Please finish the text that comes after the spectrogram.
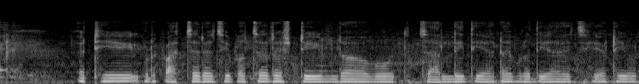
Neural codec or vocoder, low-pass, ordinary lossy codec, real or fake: codec, 16 kHz, 4 kbps, X-Codec, WavLM features, trained on Multilingual LibriSpeech; none; none; fake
